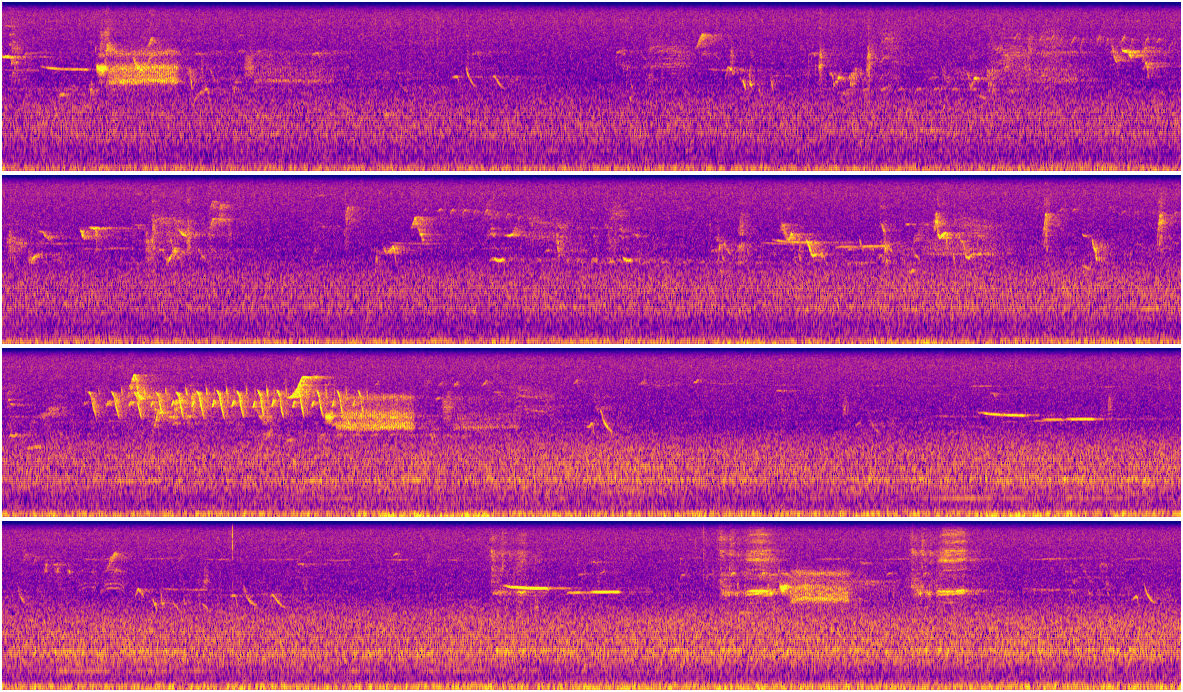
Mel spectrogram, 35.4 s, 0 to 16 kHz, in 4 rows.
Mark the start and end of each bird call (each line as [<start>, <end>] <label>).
[0.20, 1.20] Black-capped Chickadee (Poecile atricapillus)
[1.40, 21.30] Gray Catbird (Dumetella carolinensis)
[1.70, 2.50] Red-winged Blackbird (Agelaius phoeniceus)
[3.20, 3.90] Baltimore Oriole (Icterus galbula)
[6.30, 8.10] White-breasted Nuthatch (Sitta carolinensis)
[12.40, 14.10] White-breasted Nuthatch (Sitta carolinensis)
[14.40, 15.70] unidentified bird
[14.50, 15.80] Black-capped Chickadee (Poecile atricapillus)
[18.20, 20.50] Swamp Sparrow (Melospiza georgiana)
[19.40, 21.00] White-breasted Nuthatch (Sitta carolinensis)
[19.80, 20.80] Red-winged Blackbird (Agelaius phoeniceus)
[22.00, 22.40] Baltimore Oriole (Icterus galbula)
[24.80, 26.10] Black-capped Chickadee (Poecile atricapillus)
[26.50, 27.70] Black-capped Chickadee (Poecile atricapillus)
[27.00, 28.90] Baltimore Oriole (Icterus galbula)
[29.90, 31.40] Black-capped Chickadee (Poecile atricapillus)
[30.00, 30.70] Common Grackle (Quiscalus quiscula)
[31.70, 32.50] Common Grackle (Quiscalus quiscula)
[32.30, 33.00] Red-winged Blackbird (Agelaius phoeniceus)
[33.20, 33.80] Common Grackle (Quiscalus quiscula)
[34.80, 35.20] Baltimore Oriole (Icterus galbula)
